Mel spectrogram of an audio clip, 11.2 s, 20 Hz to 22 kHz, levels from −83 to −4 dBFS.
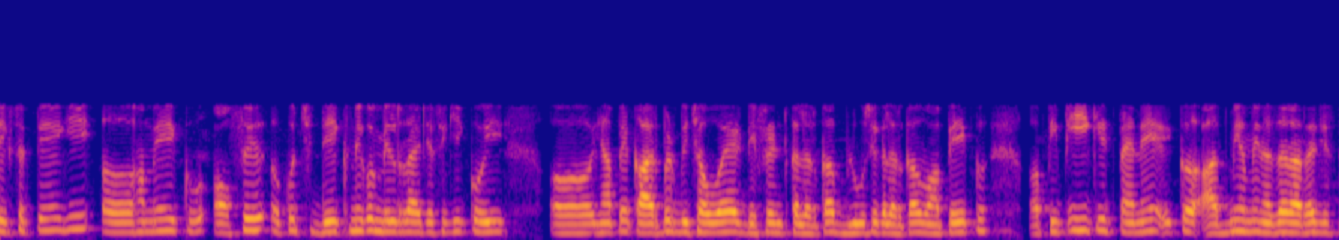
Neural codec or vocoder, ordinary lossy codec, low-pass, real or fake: none; none; 3.6 kHz; real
